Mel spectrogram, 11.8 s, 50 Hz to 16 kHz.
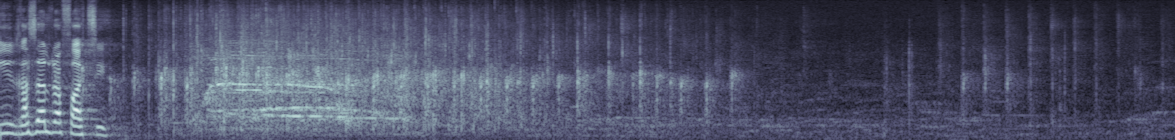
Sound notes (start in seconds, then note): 1.1 audience applauding; 1.7 audience cheering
